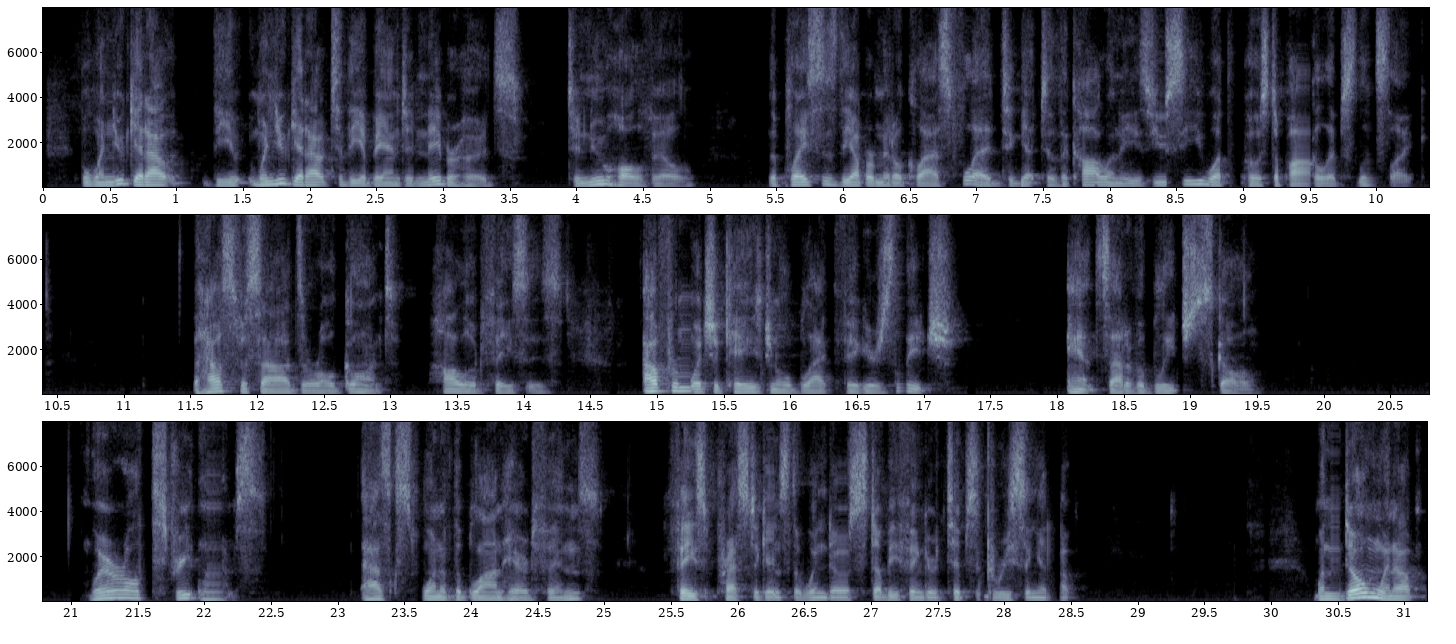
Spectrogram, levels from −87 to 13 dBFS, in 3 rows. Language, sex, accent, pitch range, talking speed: English, male, American, 95-120 Hz, 150 wpm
